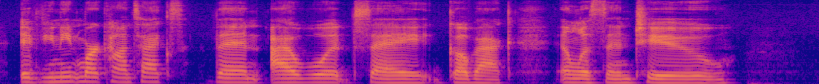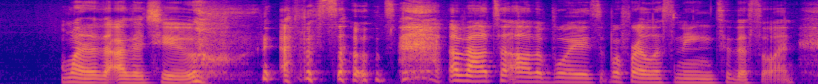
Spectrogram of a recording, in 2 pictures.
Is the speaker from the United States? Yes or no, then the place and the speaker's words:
yes; Midwest, United States; accent: Midwest; my Midwest accent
